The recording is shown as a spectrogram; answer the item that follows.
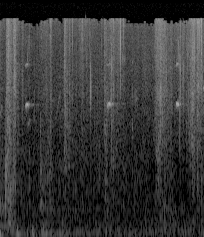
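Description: Faint footsteps and scuffing clicks, with a short high-pitched chirp repeating every second and a half or so.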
